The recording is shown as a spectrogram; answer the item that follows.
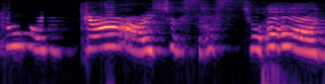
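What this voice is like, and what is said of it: Goblin character voice. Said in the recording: “Love your goblin voice. That's a good goblin voice.”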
